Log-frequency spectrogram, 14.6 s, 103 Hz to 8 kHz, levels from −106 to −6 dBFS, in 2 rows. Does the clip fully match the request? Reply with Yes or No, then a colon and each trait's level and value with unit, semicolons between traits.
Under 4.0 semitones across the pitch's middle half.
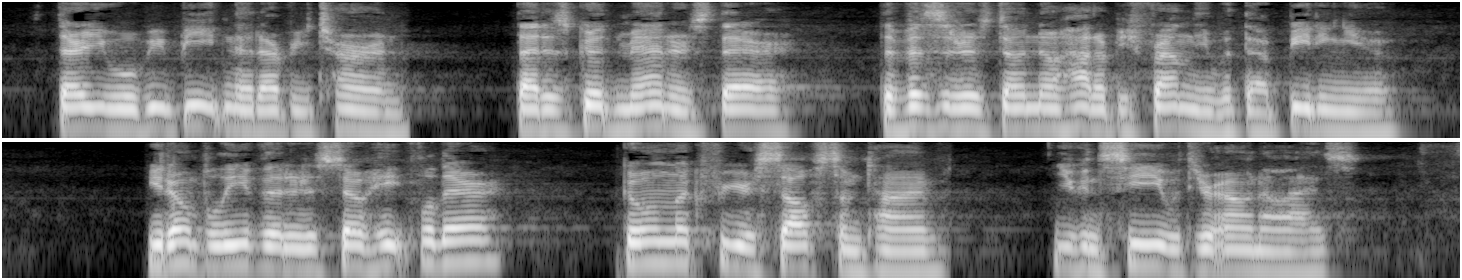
Yes: average, 2.7 semitones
